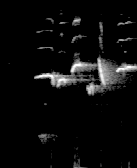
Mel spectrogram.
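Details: Oriental magpie-robin forest-voice song for voice training of captive fighting birds: a long, level whistle slides into quick rising and falling notes, with a sharp upsweep near the end.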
